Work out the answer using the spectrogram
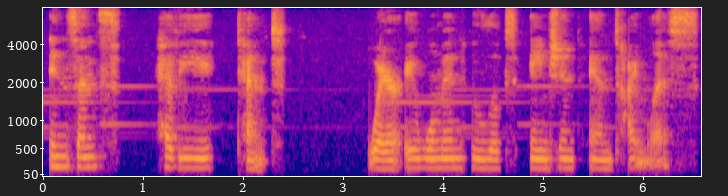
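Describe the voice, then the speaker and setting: A woman with a lowish voice narrates a tabletop adventure as dungeon master. She lingers over the scenery in an unhurried, descriptive way. Faint music plays underneath. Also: level tone, mellow.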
